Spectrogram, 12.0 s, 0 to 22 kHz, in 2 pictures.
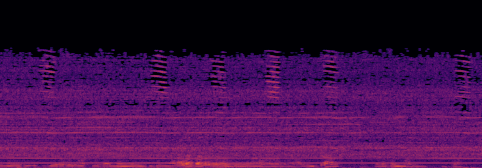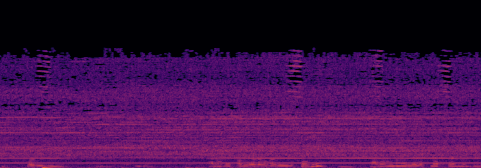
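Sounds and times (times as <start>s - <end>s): rotary tool high whine: 0.0s - 12.0s.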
